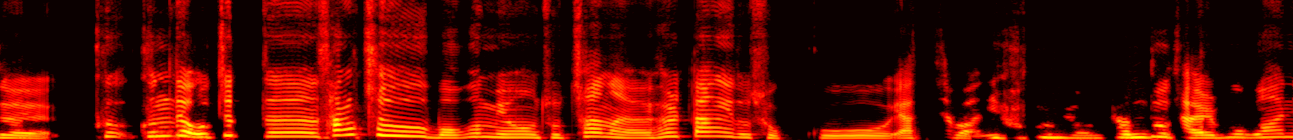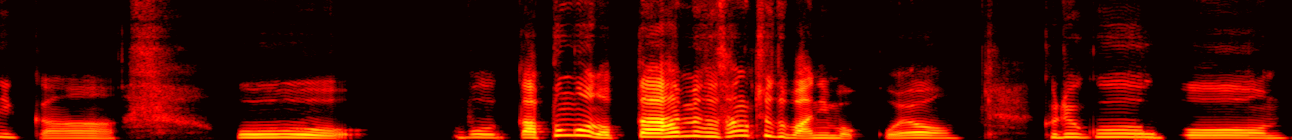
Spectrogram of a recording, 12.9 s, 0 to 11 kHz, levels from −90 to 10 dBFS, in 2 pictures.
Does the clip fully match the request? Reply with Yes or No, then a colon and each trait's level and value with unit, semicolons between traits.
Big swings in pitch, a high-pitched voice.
Yes: wide, 6.9 semitones; high, 240 Hz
